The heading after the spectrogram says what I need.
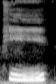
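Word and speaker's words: Piii: And then there is our Star Mother and Star Father, Star Mother P, which is a P-I-I-I, pronounced P, but we will just call her P.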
